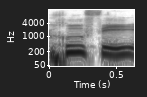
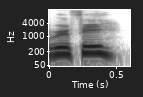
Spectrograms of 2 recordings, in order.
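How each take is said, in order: First: The name begins with an H sound. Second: The name begins with an R sound.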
